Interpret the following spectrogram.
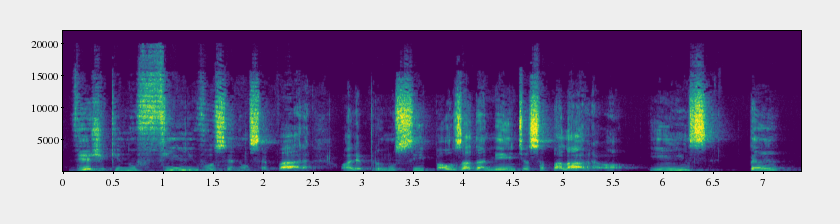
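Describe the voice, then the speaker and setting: Male grammar teacher, lively pitch, gravelly tone, deliberate classroom delivery. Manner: slow, deliberate, repeats words syllable by syllable; asks rhetorical questions to the learner. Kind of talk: classroom lecture.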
